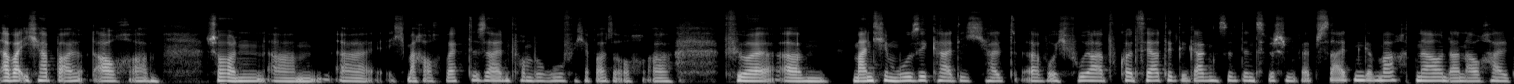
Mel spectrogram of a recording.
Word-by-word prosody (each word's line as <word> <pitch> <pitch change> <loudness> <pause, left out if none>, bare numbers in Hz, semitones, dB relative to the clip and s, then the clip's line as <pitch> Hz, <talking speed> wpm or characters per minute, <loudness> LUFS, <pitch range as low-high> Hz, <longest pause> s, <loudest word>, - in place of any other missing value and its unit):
Aber 175 +1 +7
ich 185 +1 0
habe 180 0 +3
bald 170 -1 0
auch, 155 -3 +1
ähm, 155 -3 -1 0.5
schon, 155 -2 +3
ähm, 150 +6 -1
äh, 150 -5 -1
ich - - -14
mache 145 - -1
auch 140 -2 -8
Webdesign 175 +2 -1
vom 175 -3 -3
Beruf. 165 0 -5
Ich 150 - -11
habe - - -4
also 155 - -4
auch, 145 -1 -9
äh, 150 -1 -1 0.5
für, 165 +4 +4
ähm, 150 -2 +2 0.2
manche 175 +4 +5
Musiker, 175 +1 +2
die 165 +2 -5
ich 160 0 -8
halt, 155 -1 -3
äh, 160 0 -2
wo - - -1
ich 160 - -4
früher 175 -1 +1
pf - - -15
Konzerte 180 +1 +1
gegangen 175 0 0
sind, 175 +1 -5
inzwischen 175 0 -1
Webseiten 195 0 0
gemacht, 185 +1 -1
ne, 175 -1 +4
und 175 -1 +1
dann 150 +1 0
auch 150 +1 -2
halt, 160 -5 -1
165 Hz, 170 wpm, -24 LUFS, 155-175 Hz, 0.5 s, Aber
